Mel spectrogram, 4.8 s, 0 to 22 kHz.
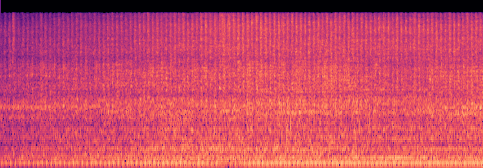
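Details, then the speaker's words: Ford 800 tractor idling after a new muffler install: steady, even low putter with a regular firing beat and no knocks or misses; normal idle, everything tight. "sweet well that sounds pretty nice i think she's ready for plowing this is all in good everything's tight"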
